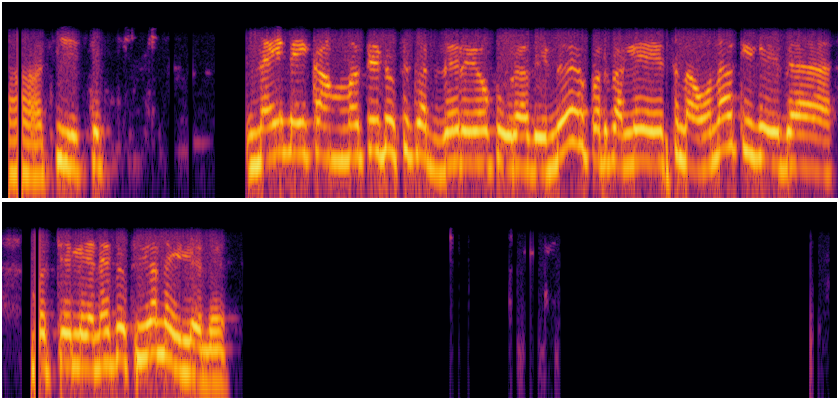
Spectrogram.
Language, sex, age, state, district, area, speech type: Dogri, female, 45-60, Jammu and Kashmir, Samba, rural, conversation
